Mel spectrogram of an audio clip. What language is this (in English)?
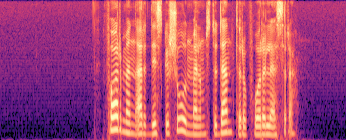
Norwegian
